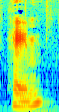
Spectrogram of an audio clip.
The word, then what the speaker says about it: Haim: Outway with Amy and Lisa Hayem. – Haim. – Yep. Yeah. It's spelled Haim.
